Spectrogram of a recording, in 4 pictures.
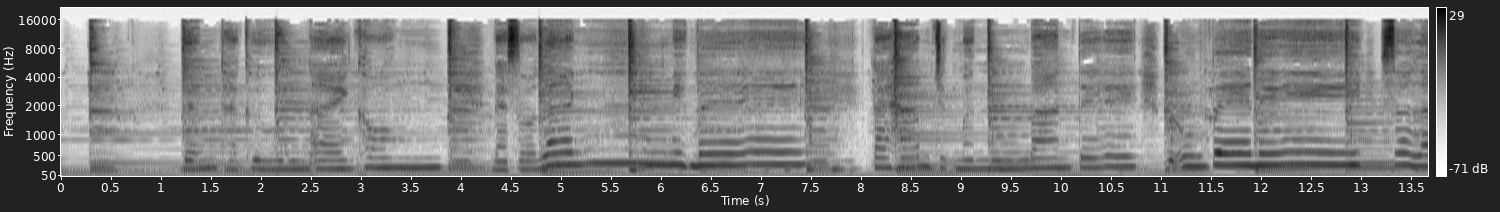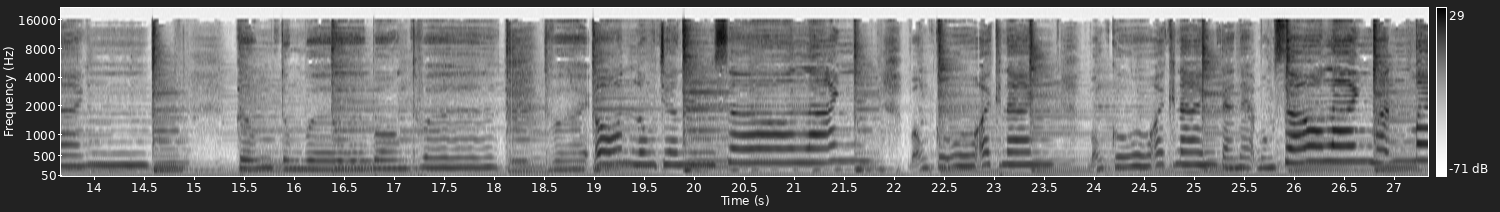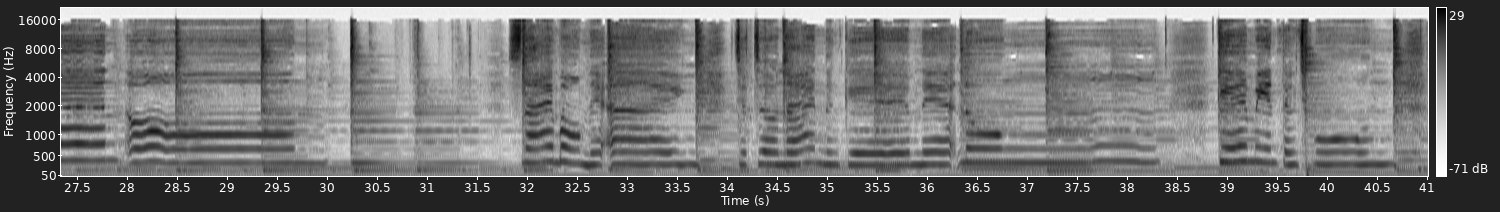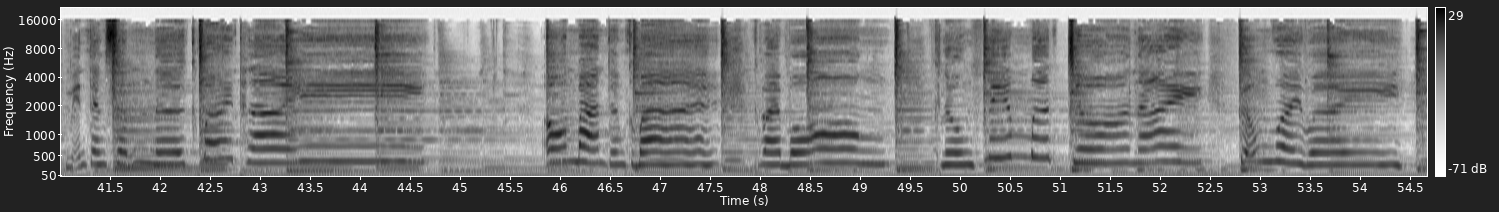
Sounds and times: Music: 0.0s - 54.6s.

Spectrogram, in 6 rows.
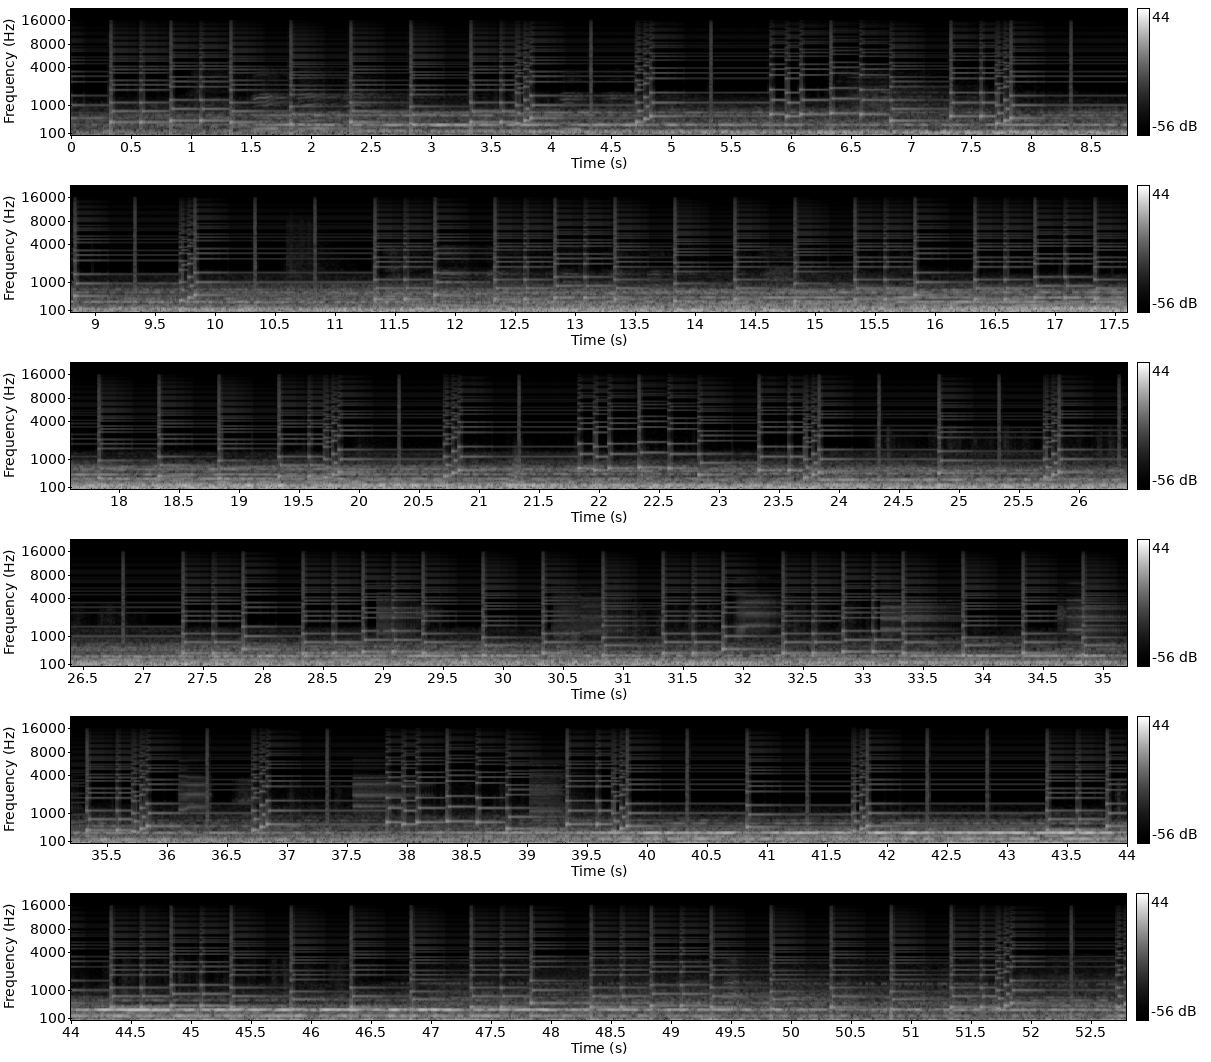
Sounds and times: Background music: 0.0s - 52.7s
Theme music: 0.0s - 52.7s.

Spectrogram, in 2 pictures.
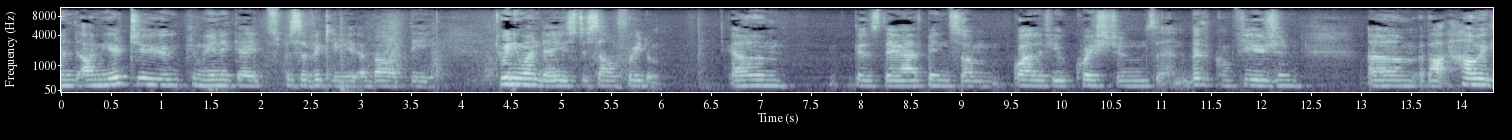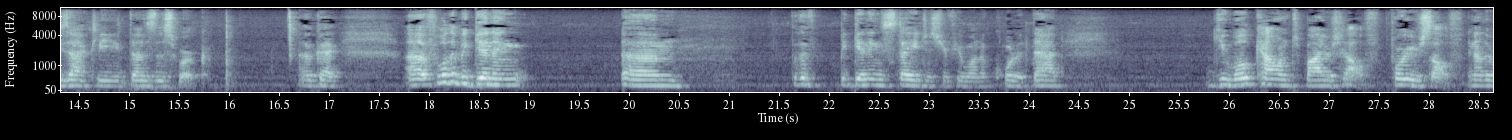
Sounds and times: Speech: 0.0s - 6.0s, 6.6s - 7.3s, 7.9s - 15.9s, 16.6s - 17.2s, 17.8s - 19.0s, 19.9s - 20.6s, 21.6s - 24.4s, 25.8s - 28.6s.

